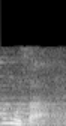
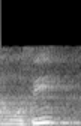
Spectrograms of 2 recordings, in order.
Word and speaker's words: Musa: mau kena angin, mau kena apa, tetap Musa. Tidak pernah musi, tidak pernah musuh. Tidak ada itu. Sebab dia ada bengkoknya di belakang Musa.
